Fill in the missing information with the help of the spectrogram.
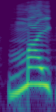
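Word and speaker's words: mike: लिखिएगा और याद रखिएगा अंतिम में आई के ई दिखेगा तो इसका उच्चारण आंख मूंद कर आई के रूप में प्रयोग कीजिएगा दोस्तों, ठीक है।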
